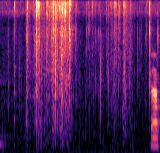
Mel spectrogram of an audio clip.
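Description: Thin plastic wrapping around a skein of yarn crinkling as it is handled: a soft, irregular run of crackles that stops just before the end.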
